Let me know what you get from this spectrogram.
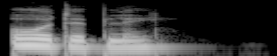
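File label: "audibly" British English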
